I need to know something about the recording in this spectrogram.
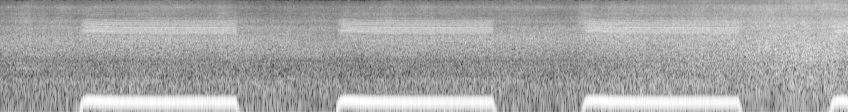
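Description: A phone rings in repeated steady electronic bursts.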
